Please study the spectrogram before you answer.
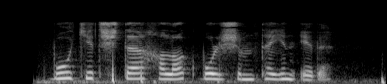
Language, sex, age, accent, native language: Uzbek, female, 18-24, Farg'ona, Uzbek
